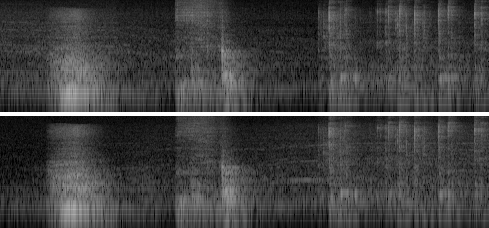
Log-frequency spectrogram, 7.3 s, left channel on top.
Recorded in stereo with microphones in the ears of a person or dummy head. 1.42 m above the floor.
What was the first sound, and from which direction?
A whoosh, centre (ahead or behind).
